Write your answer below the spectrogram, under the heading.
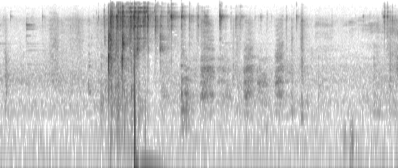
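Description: Golden retriever moving about while being petted: a loud rustling burst with a sharp click about two seconds in, then quieter rustles and faint clicks.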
